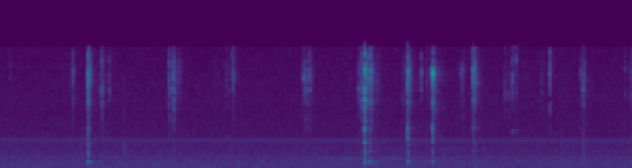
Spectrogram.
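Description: Light metallic clicks and ticks as a circuit board bristling with long, unclipped LED leads is handled and turned over in the hand: one click about a second in, then a quick cluster of them a little past the middle.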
